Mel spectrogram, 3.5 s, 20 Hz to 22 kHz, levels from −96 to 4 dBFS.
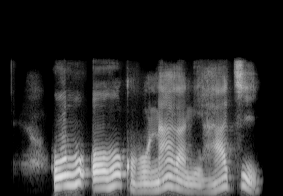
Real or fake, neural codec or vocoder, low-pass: fake; codec, 16 kHz, 2 kbps, X-Codec, HuBERT features, trained on balanced general audio; 7.2 kHz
